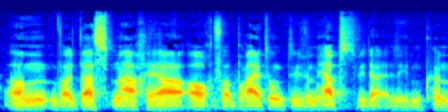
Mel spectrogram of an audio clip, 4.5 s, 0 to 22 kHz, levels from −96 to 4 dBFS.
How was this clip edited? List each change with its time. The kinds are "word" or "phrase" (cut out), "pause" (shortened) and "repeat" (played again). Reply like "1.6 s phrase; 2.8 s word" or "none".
1.1 s word; 2.1 s word; 3.1 s word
